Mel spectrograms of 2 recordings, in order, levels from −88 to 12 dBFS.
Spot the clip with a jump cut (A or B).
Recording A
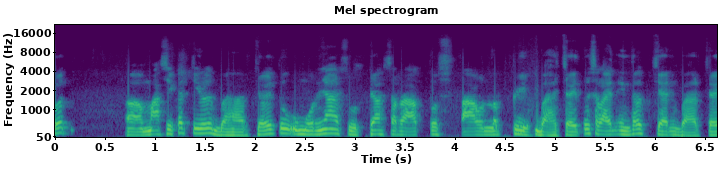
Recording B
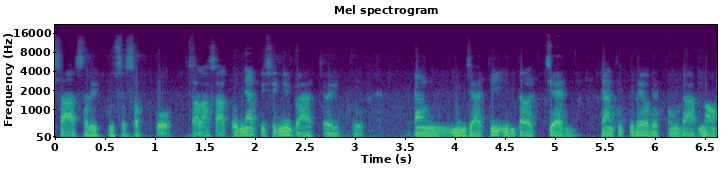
A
